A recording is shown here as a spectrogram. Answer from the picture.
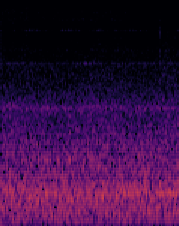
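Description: Steady hum and hiss of processing-room machinery and ventilation, even throughout, with faint steady tones in it.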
